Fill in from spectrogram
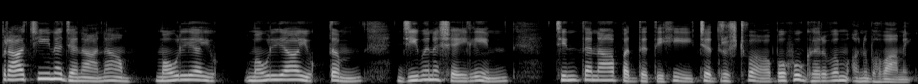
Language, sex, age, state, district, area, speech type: Sanskrit, female, 30-45, Karnataka, Bangalore Urban, urban, spontaneous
